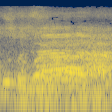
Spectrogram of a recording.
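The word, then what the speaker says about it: سبحان: Itu kalimat-kalimatnya pertama subhana, coba ikuti subhana. Nah, di sini hanya dipanjangkan subhana, subhana.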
